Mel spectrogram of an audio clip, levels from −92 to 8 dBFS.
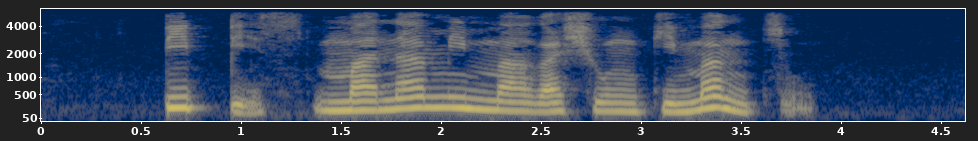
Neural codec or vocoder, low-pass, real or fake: none; 5.4 kHz; real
